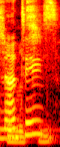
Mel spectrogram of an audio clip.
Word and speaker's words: Nantes: Brand New Beirut, that was Nantes, N-A-N-T-E-S. – I assume Nantes?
